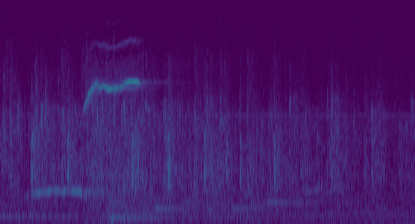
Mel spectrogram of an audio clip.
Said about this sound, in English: So I just want to give it back to Jesus. If you could give him a hand clap.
